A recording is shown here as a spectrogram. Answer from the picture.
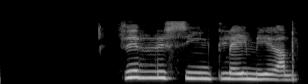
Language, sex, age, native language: Icelandic, female, 8, Icelandic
